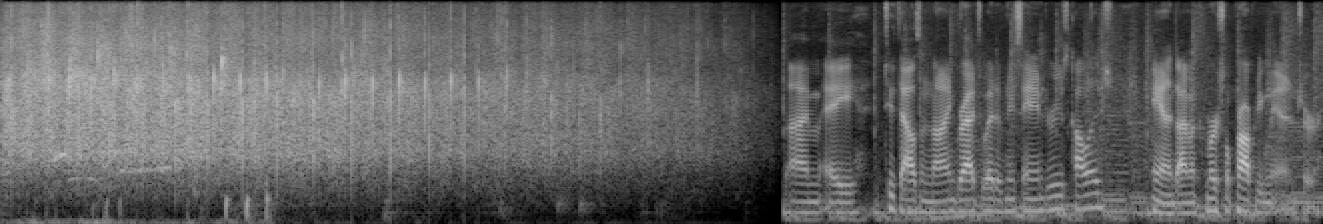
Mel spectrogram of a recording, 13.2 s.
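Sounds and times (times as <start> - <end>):
audience applause for a speaker: 0.0 - 7.8
speech: 8.0 - 13.2.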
